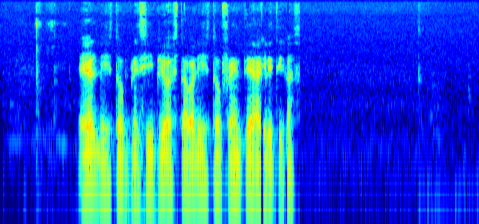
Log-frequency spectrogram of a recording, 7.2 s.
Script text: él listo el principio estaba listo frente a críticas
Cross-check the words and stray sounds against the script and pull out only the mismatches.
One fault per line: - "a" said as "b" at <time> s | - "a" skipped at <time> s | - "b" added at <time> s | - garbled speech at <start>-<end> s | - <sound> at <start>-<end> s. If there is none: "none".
none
